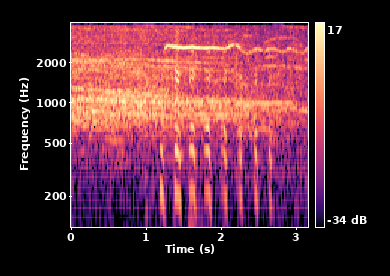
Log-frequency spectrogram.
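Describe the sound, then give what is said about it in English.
A canned applause sound effect played on a show to welcome guest Chadwick Moore: a steady wash of crowd clapping with cheering voices mixed in, holding at an even level for about three seconds and thinning slightly at the end. “So let me give you our traditional, where is it here, our a little round of applause.”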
